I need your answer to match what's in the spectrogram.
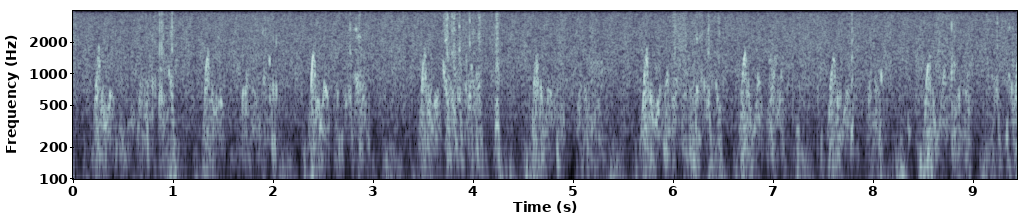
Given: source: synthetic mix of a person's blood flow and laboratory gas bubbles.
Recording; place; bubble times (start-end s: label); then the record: Doppler ultrasound of blood flow; precordium
0.39-1.07 s: bubbles
1.62-1.77 s: bubbles
1.87-2.08 s: bubbles
2.60-2.95 s: bubbles
3.67-4.12 s: bubbles
4.19-4.30 s: bubbles
4.77-4.94 s: bubbles
5.12-5.35 s: bubbles
5.88-6.53 s: bubbles
6.92-7.04 s: bubbles
7.21-7.29 s: bubbles
7.73-7.83 s: bubbles
7.98-8.12 s: bubbles
8.33-8.38 s: bubbles
8.72-9.02 s: bubbles
9.16-9.45 s: bubbles
From the record:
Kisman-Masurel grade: 242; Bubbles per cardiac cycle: several, 3 to 8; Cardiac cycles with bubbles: 100%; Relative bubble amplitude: moderate (0.250 to 0.450); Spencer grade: 3 (all of the cardiac periods contain showers or single bubble signals, but not dominating or overriding the cardiac motion signals); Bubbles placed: only in the low amplitude regions of the cardiac cycle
